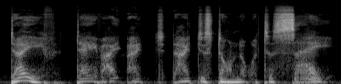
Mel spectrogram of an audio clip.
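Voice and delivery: hushed, stunned whisper. Retold or imitated. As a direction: breathe it out as if lost for words. Ray devastated, speechless.

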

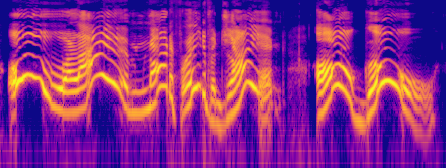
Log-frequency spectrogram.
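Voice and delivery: very high, swaggering frog voice; boastful. A narrator's reading. Frog volunteers before the crowd, boasting. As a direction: brag grandly in a high-pitched character voice. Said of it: "he boasted".

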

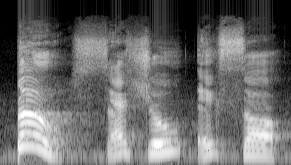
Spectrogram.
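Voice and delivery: ordinary talk, nothing marked

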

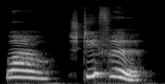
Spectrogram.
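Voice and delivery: put-on girl spotting cowboy boots; excited cry. A narrator's reading. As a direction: exclaim in delight. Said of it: "rief Anne".

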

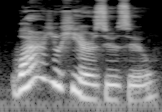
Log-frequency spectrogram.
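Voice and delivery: sleepy sister asking her brother; voiced sister. A narrator's reading.

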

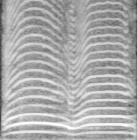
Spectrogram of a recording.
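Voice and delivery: high, loud cry of "oh, oh"; mock scream of pain. Beaten driver crying out under the baton. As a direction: yelp out a beaten man's cry. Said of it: "he was screaming for all he was worth".

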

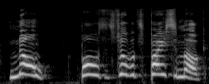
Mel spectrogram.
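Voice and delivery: acted cry to stop someone; urgent warning.

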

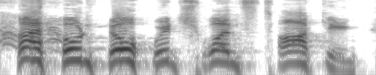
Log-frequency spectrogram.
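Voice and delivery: loud, high and drawn out; mock confusion. Podcaster imitating the chat unable to tell two hosts apart, mock confusion.

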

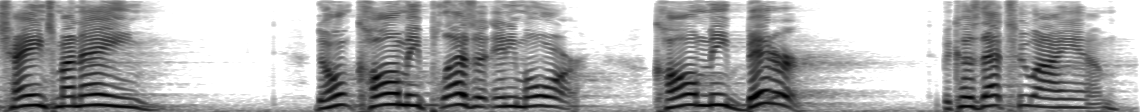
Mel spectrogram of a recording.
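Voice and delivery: preacher pressing the congregation on Naomi's bitterness; fervent preaching. Acted. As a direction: drive the point home from the pulpit. Preaching with rising force.

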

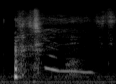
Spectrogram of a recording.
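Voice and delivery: a sudden high-pitched burst of laughter. Real, not acted. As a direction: laugh it off, squealing. Laughs at own joke.

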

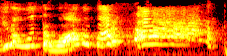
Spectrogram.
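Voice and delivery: high, loud, laughing disbelief; shrieking incredulous quote. Retold or imitated. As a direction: squeal it in mock shock through a laugh. Mocking her refusal of water.

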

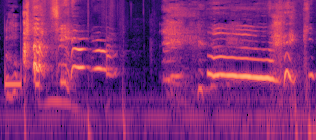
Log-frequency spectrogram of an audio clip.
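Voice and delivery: high, loud cackling laugh; laughing hard. Real, not acted. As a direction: break up laughing. Laughing at 911 prank.

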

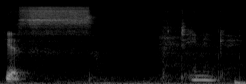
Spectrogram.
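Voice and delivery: hushed whisper. Real, not acted. Gushing to her co-host about the next book, whispered. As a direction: breathe the name like a secret thrill.

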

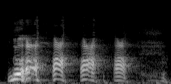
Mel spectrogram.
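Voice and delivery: loud, high cackle; ringing, gloating ha-ha-ha; villainous laugh. Acted. Rat laughs from the sidelines, villainous laugh. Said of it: "Botticelli laughed from the sidelines".

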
